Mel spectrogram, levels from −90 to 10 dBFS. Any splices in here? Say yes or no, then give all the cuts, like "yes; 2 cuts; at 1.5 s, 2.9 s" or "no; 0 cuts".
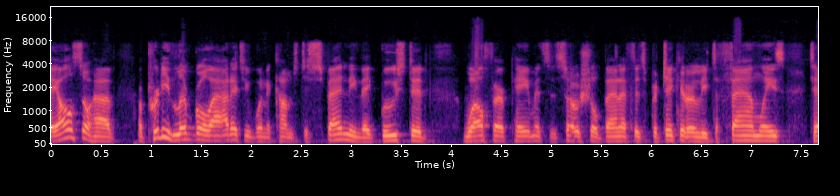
no; 0 cuts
